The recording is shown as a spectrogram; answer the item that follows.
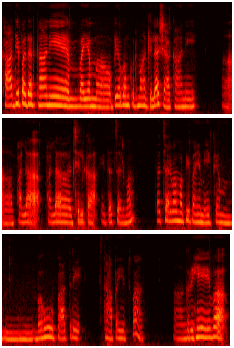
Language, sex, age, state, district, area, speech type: Sanskrit, female, 45-60, Karnataka, Bangalore Urban, urban, spontaneous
